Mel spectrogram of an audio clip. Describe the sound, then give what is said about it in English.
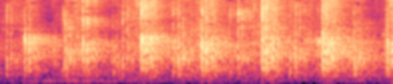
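An audience claps steadily in answer to a poll on whether they have used the MVVM pattern, a dense patter of many hands with a loose, repeating swell of brighter bursts, moderately loud, with no talking over it. “How many of you, by clapping, by applause, have used the MVVM pattern?”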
